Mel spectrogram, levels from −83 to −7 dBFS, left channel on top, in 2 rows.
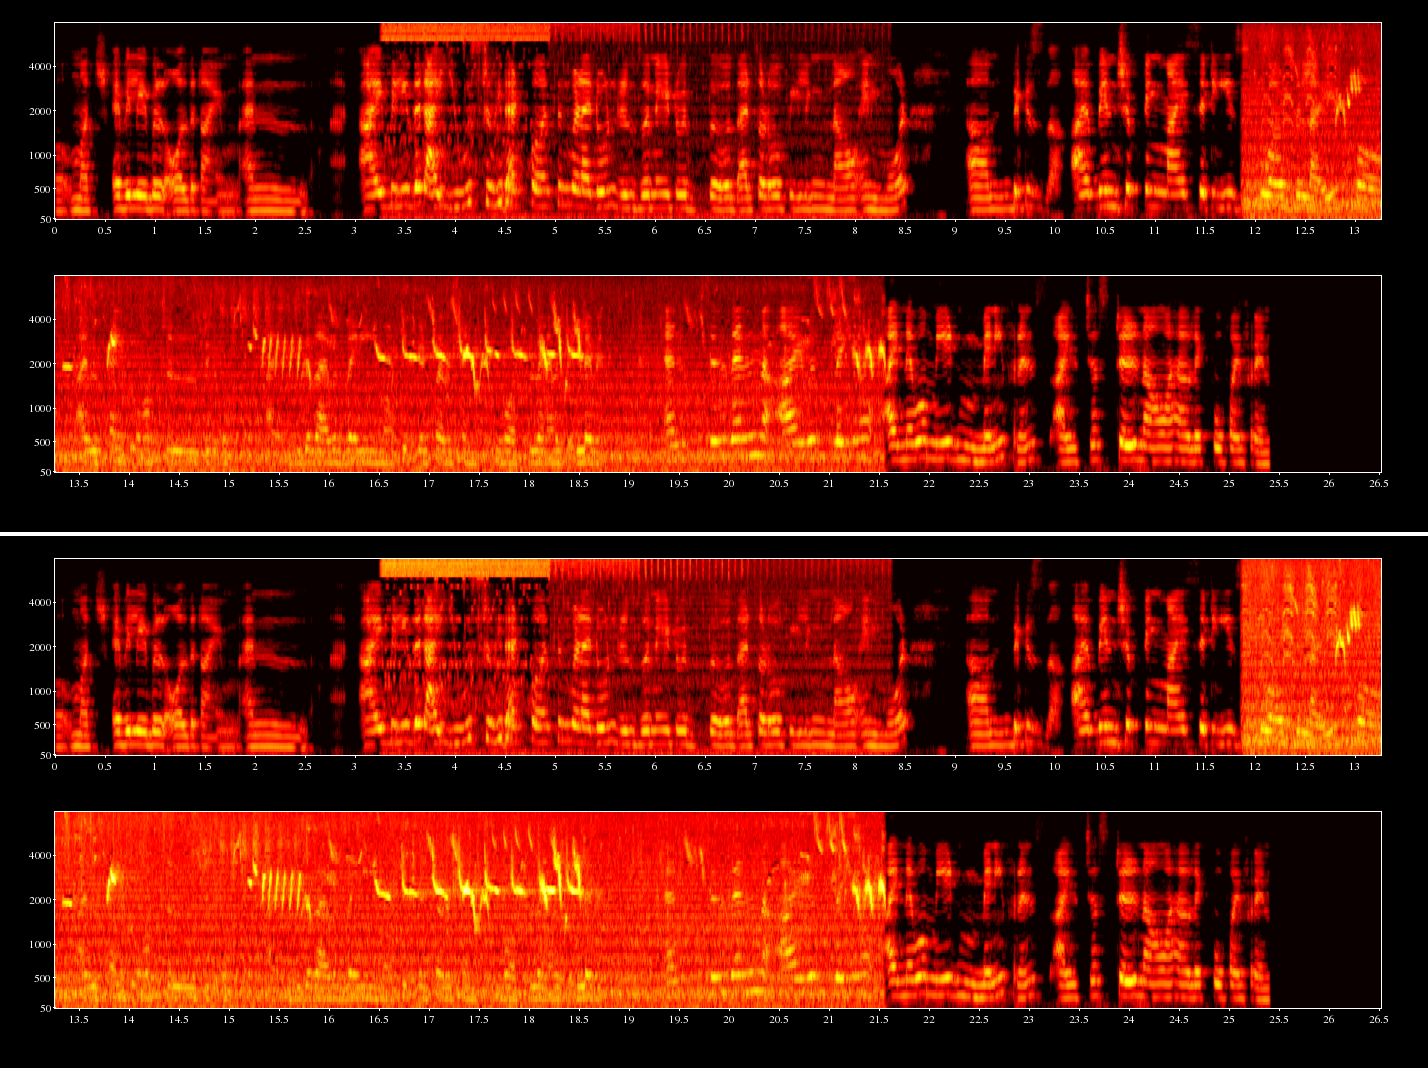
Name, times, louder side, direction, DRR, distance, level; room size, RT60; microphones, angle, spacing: voice 1, 0.0-8.8 9.1-15.0 15.4-25.4, left 1 dB, 10° left, 4.7 m, -36 dB
sound 1, 3.3-8.4, right 10 dB, 30° right, 2.1 m, -22 dB
sound 2, 11.9-21.6, right 8 dB, 70° right, 1.9 m, -26 dB
head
